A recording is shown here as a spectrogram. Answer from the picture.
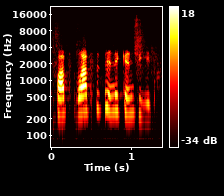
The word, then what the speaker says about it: Wapsipinicon: How do you say that? – You said it, Wapsipinicon peach.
